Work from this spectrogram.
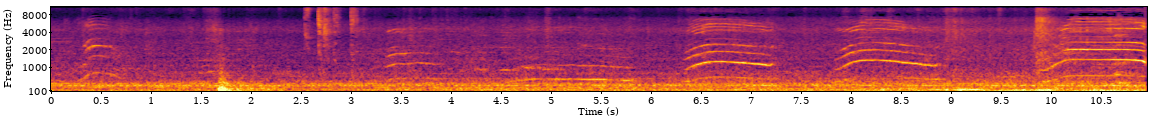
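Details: Street cat walking around a tabby kitten, with a sharp knock near the start, then repeated arching meows rising and falling in pitch, growing louder and more frequent toward the end over low-frequency rumble.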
